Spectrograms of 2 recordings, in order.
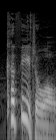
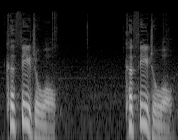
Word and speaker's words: cathedral: 我们再大声读一下，cathedral，出现 th 了，要把舌头吐出来一点。我们再来一遍，cathedral，哎，这个叫大教堂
